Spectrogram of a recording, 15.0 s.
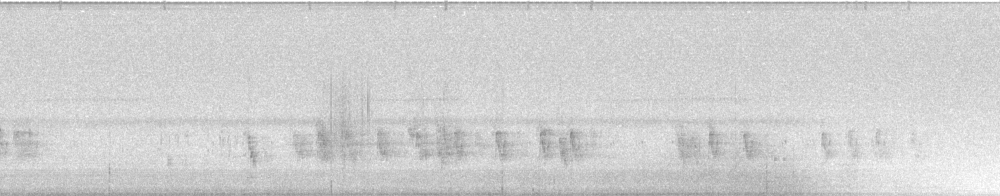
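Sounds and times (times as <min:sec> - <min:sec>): small birds chirping: 0:00.0 - 0:00.7, 0:02.3 - 0:09.0, 0:10.0 - 0:14.0
low outdoor rumble: 0:00.0 - 0:15.0.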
